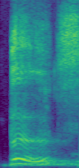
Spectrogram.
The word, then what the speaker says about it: boots: And these are boots, and you should close a bit in the pronunciation, the U, because it's not U, of course, but it's boots.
